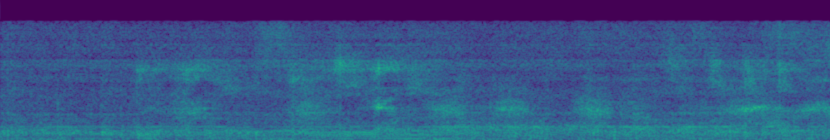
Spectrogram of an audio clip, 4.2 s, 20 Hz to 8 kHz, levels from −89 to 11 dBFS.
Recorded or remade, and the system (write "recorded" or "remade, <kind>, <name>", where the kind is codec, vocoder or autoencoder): remade, codec, SNAC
